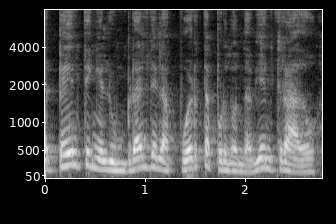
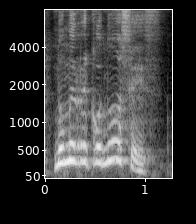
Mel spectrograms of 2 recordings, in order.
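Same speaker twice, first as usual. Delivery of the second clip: loud, much higher joyful cry; shouting; 12 semitones higher, 8 dB louder than usual. A narrator's reading. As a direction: cry out with open arms. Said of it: "le grité abriendo los brazos".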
